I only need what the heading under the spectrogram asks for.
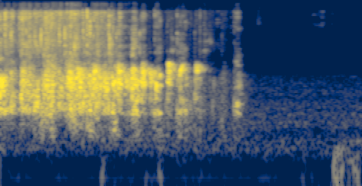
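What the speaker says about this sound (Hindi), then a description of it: "अपने लिए ताली बजा दो एक बार।" A seated spiritual gathering claps for itself, loud dense applause for about two seconds that breaks into scattered claps and dies out by the third second, followed by near quiet.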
